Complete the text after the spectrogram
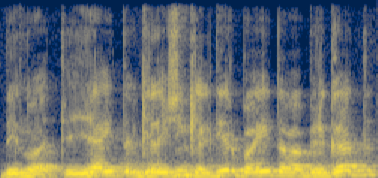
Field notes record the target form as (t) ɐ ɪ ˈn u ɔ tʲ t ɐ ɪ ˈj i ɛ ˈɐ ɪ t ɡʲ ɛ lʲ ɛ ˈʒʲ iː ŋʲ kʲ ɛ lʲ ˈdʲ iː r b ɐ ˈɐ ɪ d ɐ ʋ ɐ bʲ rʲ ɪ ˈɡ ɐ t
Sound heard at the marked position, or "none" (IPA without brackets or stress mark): d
